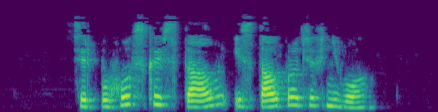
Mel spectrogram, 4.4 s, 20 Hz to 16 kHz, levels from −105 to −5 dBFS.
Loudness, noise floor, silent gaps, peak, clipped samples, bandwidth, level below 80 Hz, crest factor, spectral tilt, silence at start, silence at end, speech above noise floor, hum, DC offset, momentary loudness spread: -23 LUFS; under -90 dBFS; none; -4 dBFS; under 0.1%; 7.8 kHz; -78 dBFS; 18 dB; -5 dB/octave; 0.75 s; 0.65 s; over 68 dB; none; under 0.1%; 8 LU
